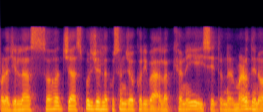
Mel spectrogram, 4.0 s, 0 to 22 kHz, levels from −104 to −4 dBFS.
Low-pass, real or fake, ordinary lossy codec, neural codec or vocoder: none; fake; none; codec, 16 kHz, about 1 kbps, DyCAST, with the encoder's durations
